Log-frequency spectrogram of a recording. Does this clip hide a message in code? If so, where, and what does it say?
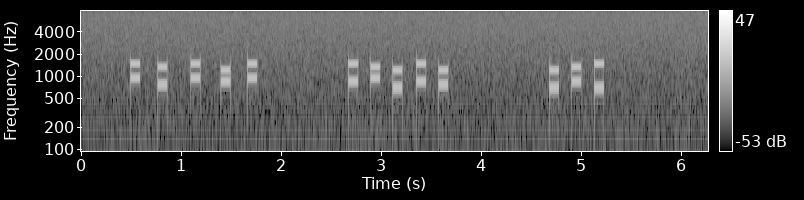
Yes: DTMF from 0.5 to 5.2 s, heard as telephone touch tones, dialled by hand, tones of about 100 ms. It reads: #5#7# 90194 183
